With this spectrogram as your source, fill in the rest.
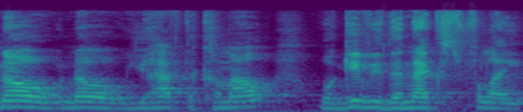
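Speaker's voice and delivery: ordinary talk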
